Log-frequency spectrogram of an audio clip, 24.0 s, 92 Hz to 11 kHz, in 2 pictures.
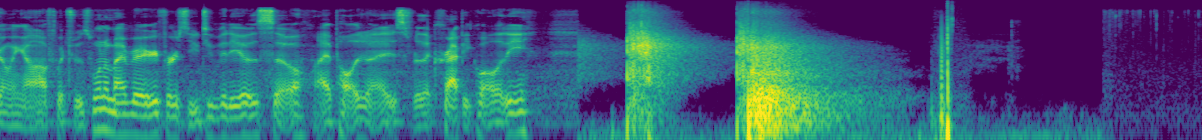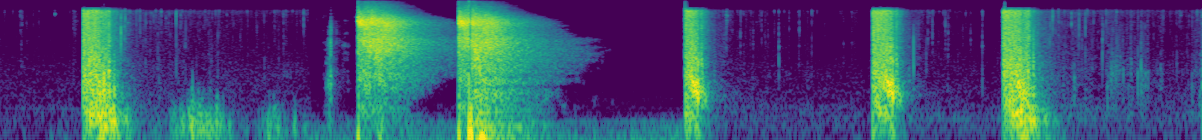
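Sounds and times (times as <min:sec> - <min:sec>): exploding target detonations: 0:05.8 - 0:09.5, 0:15.5 - 0:19.1
rifle shots: 0:05.8 - 0:09.6, 0:15.6 - 0:19.2, 0:22.1 - 0:22.5.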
